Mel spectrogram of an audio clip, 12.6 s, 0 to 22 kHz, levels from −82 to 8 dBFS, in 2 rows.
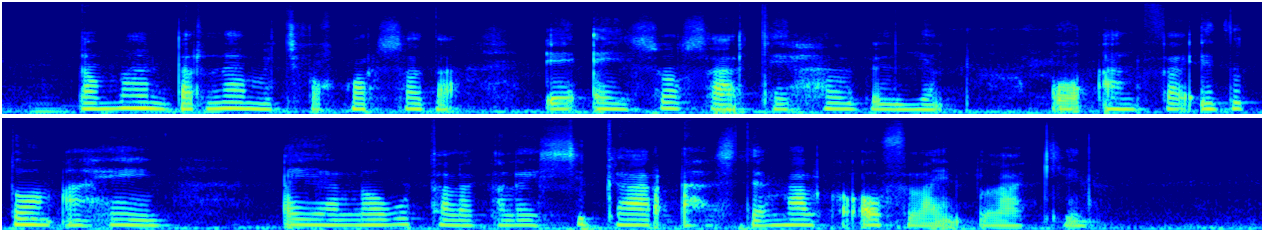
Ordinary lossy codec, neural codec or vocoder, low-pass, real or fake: none; codec, 44.1 kHz, 2.6 kbps, SNAC; none; fake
